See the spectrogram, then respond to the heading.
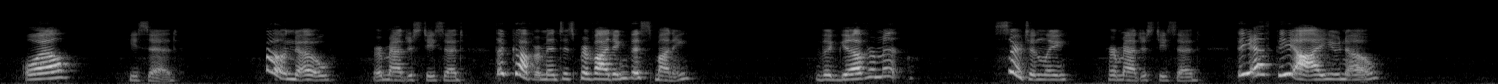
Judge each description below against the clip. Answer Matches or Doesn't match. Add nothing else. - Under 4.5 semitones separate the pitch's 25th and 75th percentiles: Doesn't match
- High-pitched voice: Matches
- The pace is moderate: Doesn't match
